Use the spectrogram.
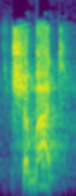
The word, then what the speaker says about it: Shabbat: So, okay, so when you say rest in Hebrew, how do you pronounce it in Hebrew? Shabbat.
